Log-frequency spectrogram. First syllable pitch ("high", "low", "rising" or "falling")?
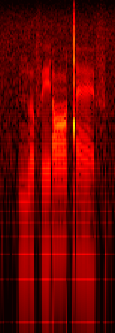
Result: low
